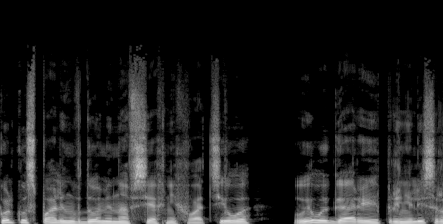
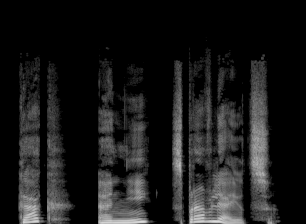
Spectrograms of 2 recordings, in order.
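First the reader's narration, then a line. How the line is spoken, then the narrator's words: Slow, loud, over-clear. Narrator (Russian): Медленно и громко, словно разговаривая с иностранцем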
